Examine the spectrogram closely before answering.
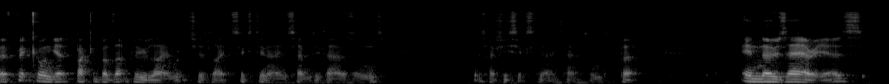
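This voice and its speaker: A somewhat breathy voice at a moderate pace. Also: man. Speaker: crypto trading analyst. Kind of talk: market analysis video. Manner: halting, many fillers.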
